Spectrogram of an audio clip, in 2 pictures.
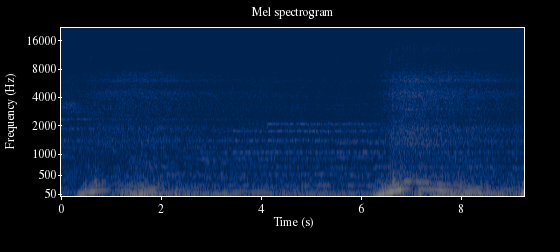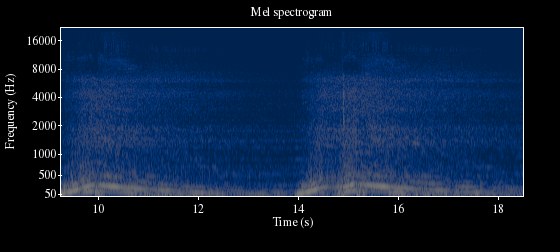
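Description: A front-wheel-drive 1997 Mitsubishi FTO GP Version R in Gran Turismo 7 revs loudly several times, each rise climbing sharply from a low engine note and falling back between bursts.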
